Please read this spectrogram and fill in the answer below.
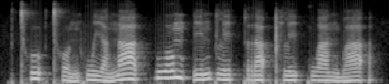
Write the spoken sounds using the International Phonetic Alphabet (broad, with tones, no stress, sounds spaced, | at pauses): tʰ u˦˥ ʔ tʰ o˩˦ n k w i˨˩ a̯ n a˥˩ t̚ | w o˥˩ m ʔ i˦˥ n p l i˦˥ t̚ p r a˦˥ ʔ pʰ l i˦˥ ʔ k w a˧ n b a˦˥ ʔ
